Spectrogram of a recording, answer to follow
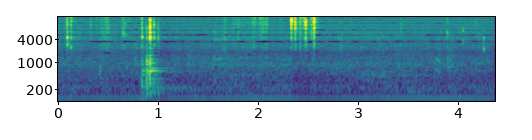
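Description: Scissors snipping nylon beading thread: one sharp snip about a second in, then a few light clicks a little after the middle.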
